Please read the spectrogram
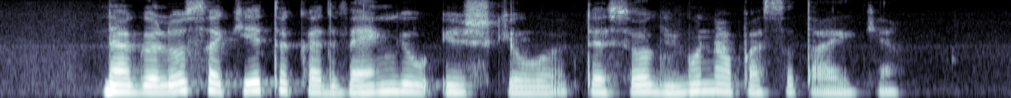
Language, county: Lithuanian, Panevėžys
